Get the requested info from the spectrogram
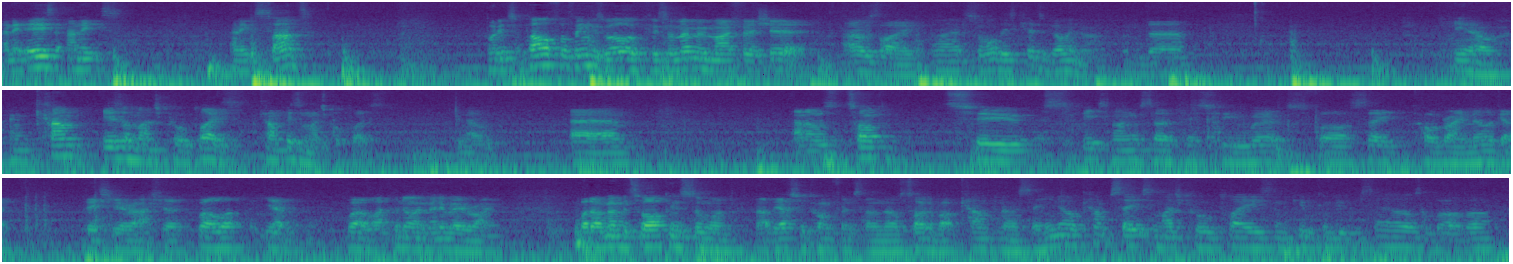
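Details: Adult male presenter who lives with a stammer; stuttering.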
